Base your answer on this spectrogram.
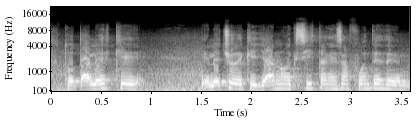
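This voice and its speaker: Noticeable background noise behind a man speaking at a moderate speed. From La Guajira, Colombia. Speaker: relative of kidnapping victim. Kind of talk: interview answer. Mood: serious, thoughtful. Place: studio. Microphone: lapel.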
